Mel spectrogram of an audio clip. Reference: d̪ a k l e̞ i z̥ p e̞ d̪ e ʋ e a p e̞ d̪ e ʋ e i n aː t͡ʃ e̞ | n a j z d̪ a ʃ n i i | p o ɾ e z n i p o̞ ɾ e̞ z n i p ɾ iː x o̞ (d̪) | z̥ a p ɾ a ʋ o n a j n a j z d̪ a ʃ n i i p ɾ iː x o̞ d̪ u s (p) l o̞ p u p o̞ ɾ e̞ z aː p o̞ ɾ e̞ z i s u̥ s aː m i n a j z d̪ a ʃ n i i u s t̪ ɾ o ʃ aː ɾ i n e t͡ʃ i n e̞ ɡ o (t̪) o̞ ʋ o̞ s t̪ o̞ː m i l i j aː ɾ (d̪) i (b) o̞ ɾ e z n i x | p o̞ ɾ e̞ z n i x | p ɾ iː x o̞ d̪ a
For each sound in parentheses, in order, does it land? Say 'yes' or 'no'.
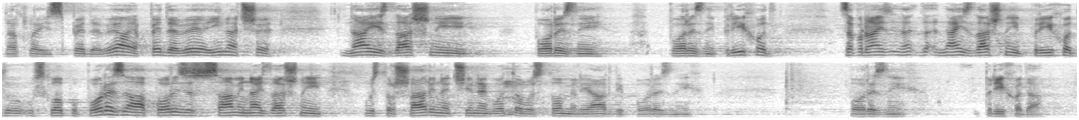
yes, no, yes, yes, no

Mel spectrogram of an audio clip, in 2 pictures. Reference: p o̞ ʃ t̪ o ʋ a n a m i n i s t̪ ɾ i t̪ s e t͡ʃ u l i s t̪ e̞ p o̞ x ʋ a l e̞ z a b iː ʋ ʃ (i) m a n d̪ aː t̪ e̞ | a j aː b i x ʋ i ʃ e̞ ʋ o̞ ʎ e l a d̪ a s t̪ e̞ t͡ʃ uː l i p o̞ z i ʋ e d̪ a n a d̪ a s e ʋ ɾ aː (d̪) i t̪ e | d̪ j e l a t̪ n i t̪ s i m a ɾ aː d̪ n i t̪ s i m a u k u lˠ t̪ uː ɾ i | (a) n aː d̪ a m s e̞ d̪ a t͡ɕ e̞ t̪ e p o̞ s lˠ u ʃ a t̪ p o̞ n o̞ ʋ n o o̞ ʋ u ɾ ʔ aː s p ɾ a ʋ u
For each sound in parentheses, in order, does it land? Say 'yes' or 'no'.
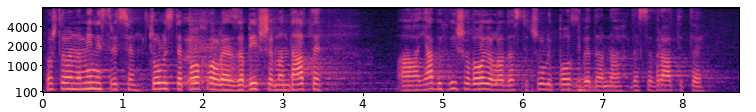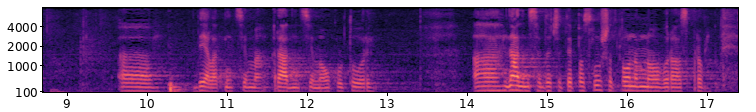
no, no, yes

